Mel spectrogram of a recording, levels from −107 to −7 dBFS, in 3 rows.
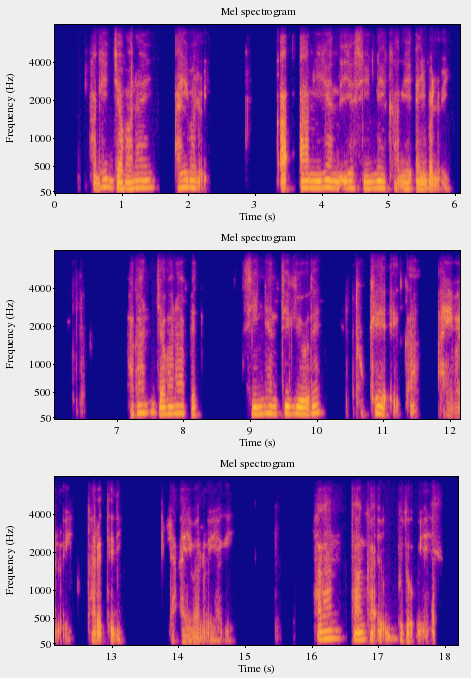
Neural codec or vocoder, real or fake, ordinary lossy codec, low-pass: none; real; Opus, 16 kbps; 7.2 kHz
